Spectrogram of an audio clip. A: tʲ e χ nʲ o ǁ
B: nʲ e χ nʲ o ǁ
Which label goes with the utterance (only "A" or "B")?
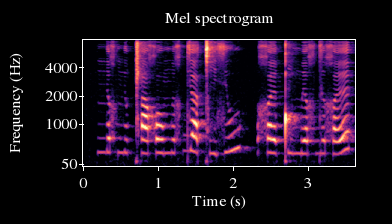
B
